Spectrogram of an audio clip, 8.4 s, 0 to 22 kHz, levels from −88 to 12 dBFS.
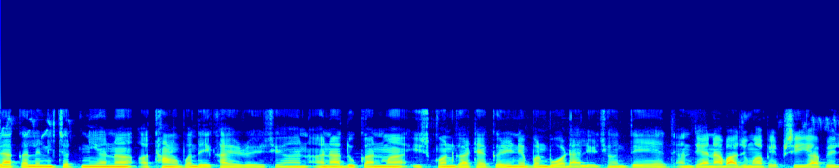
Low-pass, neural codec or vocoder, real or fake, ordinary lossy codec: none; none; real; none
